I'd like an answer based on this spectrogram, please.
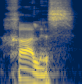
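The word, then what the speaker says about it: خال: Now this sound is different from the common Urdu Hindi sound K, written with the chashmi-he. In Urdu, khal with a Kh means black spot on the face, but kal means skin. So see, a small difference can make such a huge difference in meaning.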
